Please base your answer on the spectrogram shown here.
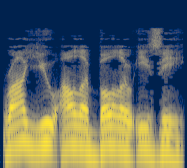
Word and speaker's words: ragù alla bolognese: Bolognese sauce UK, US, known in Italian as ragù alla bolognese, pronounced ragù alla bolognese, ese, ragù bolognese, or simply ragù, is a meat-based sauce originating from Bologna, Italy, hence the name.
